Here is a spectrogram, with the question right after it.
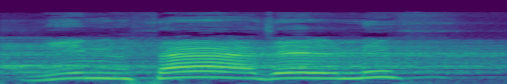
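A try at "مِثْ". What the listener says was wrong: এটা থা নরম করে পড়তে হবে, জিব্বার আগা দাঁতের আগা।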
